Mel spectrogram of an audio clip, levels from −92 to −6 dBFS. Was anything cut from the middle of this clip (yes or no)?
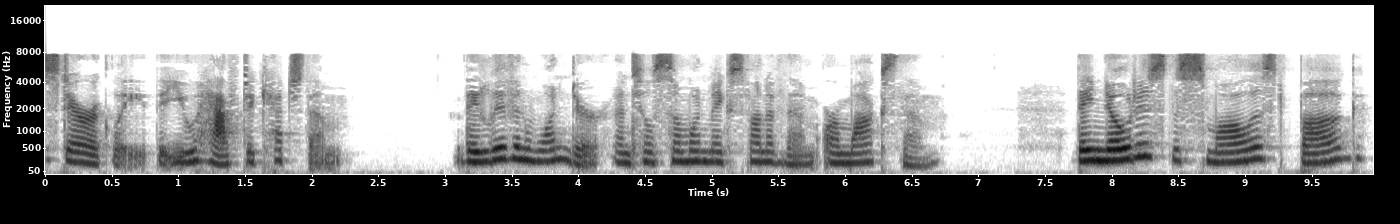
no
